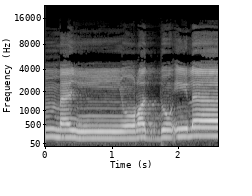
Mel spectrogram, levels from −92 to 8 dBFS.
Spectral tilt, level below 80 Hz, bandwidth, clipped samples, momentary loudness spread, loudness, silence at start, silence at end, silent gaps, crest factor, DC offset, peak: -6 dB/octave; -58 dBFS; 13.5 kHz; under 0.1%; 5 LU; -15 LUFS; 0 s; 0 s; none; 14 dB; under 0.1%; -2 dBFS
